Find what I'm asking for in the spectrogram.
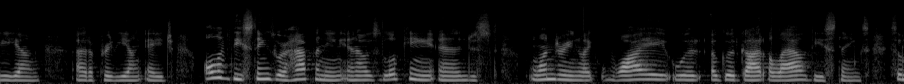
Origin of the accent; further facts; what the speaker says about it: Romania; English is a second language; And I grew up in Romania, post-communist Romania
